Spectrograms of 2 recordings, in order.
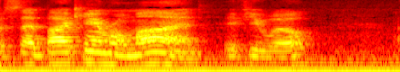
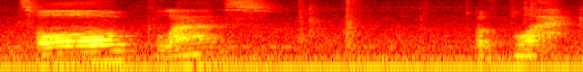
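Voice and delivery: slow dramatic ad read; 3 semitones higher, 3 dB quieter, much slower than usual. Acted. Soft drink ad punchline.

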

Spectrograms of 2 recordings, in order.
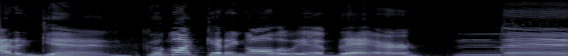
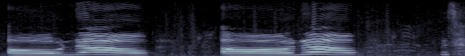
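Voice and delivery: loud "oh no" in dismay; 3 semitones higher, 11 dB louder, slower than usual. Real, not acted. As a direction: cry out after a flub. Embarrassed loud reaction.

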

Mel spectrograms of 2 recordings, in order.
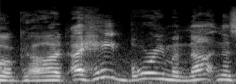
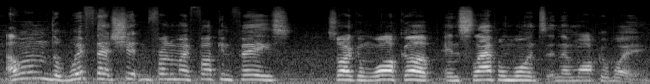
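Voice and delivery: ordinary delivery

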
